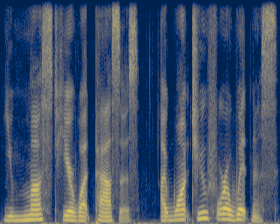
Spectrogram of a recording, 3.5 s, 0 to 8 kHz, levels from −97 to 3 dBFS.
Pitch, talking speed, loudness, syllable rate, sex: 160 Hz, 190 wpm, -17 LUFS, 4.1 syllables/s, female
